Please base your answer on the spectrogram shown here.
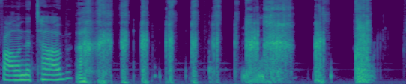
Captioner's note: giggling and snorting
